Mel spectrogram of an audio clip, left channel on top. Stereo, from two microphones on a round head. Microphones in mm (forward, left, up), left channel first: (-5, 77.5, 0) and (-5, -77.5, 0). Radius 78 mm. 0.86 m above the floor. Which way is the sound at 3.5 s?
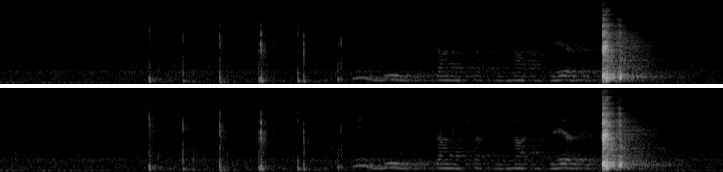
20° right (ahead or behind).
